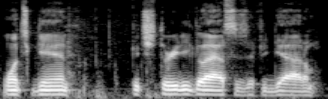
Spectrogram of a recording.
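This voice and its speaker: A man's voice: on the low side, steady tone, moderate pace, slight background noise. A man talking casually to camera as the host of a collection show, in a laid-back, conversational way with "man" and "you know" sprinkled in.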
